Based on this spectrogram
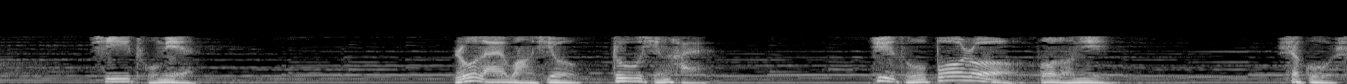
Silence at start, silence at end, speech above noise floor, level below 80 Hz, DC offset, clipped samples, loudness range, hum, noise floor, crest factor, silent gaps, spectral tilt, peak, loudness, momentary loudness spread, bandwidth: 0 s; 0 s; 21 dB; -28 dBFS; under 0.1%; under 0.1%; 4 LU; none; -38 dBFS; 20 dB; none; -10 dB/octave; 0 dBFS; -18 LUFS; 23 LU; 3.8 kHz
